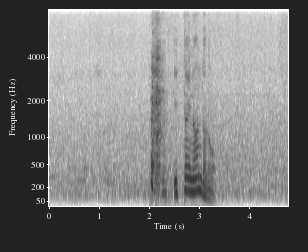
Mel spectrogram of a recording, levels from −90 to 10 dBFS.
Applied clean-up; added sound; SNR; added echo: none; Cough; -1 dB; none.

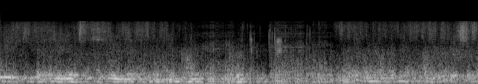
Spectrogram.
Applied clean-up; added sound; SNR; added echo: neural separator model SepFormer DNS4.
